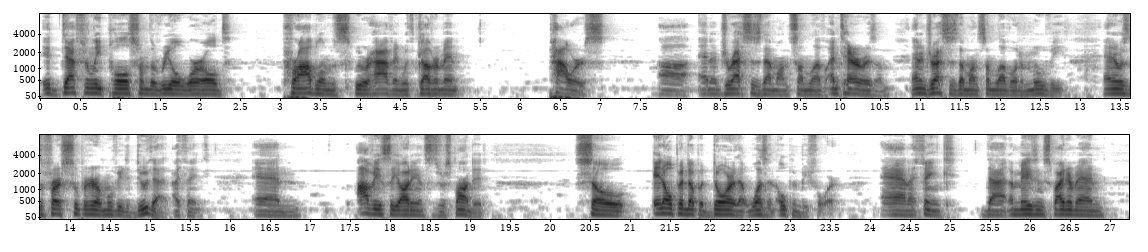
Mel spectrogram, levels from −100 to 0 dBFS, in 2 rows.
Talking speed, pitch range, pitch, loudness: 145 wpm, 100-120 Hz, 110 Hz, -23 LUFS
